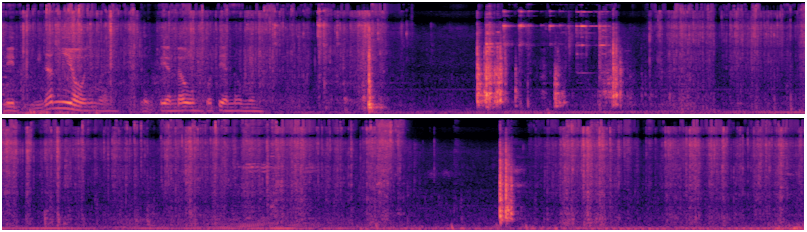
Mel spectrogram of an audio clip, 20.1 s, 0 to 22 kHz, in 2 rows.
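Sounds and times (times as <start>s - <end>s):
low steady hum: 0.0s - 12.3s
metallic knocks and clinks: 6.0s - 8.0s.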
